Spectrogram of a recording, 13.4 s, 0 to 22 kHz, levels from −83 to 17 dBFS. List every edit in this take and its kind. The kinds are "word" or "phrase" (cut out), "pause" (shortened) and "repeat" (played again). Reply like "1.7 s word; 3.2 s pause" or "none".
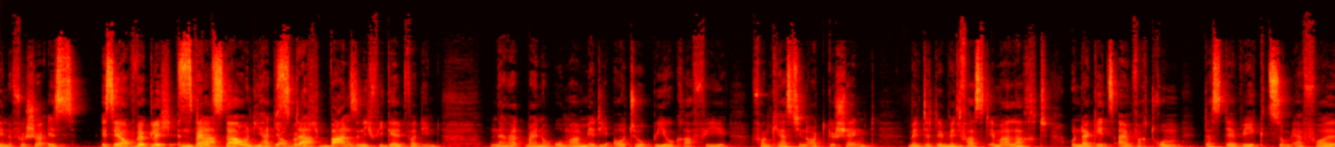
9.6 s phrase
